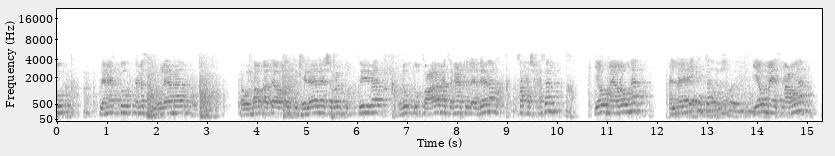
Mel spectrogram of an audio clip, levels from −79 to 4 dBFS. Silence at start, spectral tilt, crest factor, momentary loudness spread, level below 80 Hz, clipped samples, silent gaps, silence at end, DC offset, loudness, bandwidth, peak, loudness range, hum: 0 s; -3 dB/octave; 12 dB; 10 LU; -80 dBFS; under 0.1%; 3.53-3.60 s, 10.53-10.61 s, 12.08-12.16 s; 0 s; under 0.1%; -41 LUFS; 5.2 kHz; -28 dBFS; 2 LU; none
